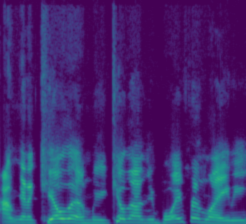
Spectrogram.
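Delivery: very high squeal, hulking thug voice. Acting out the comic's giant brute: high-pitched squealing giant voice. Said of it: "his voice, like, having, like, a high pitch, like, almost a squeal".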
